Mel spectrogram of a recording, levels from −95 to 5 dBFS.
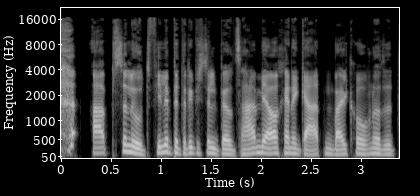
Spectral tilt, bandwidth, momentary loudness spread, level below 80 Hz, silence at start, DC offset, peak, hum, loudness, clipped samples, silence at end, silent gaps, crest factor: -5.5 dB/octave; 17 kHz; 4 LU; -62 dBFS; 0 s; under 0.1%; -6 dBFS; none; -23 LUFS; under 0.1%; 0.05 s; 0.22-0.27 s; 16 dB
